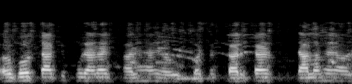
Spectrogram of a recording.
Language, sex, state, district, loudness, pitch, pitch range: Hindi, male, Chhattisgarh, Korba, -17 LUFS, 165 Hz, 155-170 Hz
